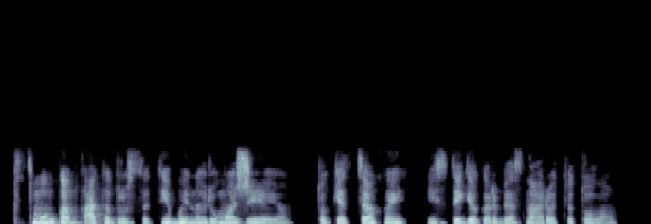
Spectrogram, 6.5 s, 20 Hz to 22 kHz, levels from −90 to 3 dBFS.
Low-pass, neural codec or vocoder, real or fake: 7.2 kHz; none; real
